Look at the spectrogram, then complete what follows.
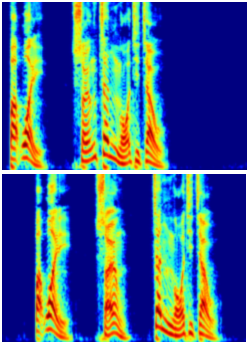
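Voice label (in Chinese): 粤语广告; 百威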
